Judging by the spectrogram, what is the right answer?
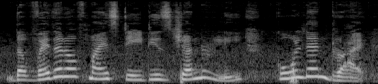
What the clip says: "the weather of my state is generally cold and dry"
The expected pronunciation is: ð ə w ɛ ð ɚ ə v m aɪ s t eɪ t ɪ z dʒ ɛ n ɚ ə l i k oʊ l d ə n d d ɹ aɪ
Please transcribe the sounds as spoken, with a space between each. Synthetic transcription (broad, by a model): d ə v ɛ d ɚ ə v m aɪ s t eɪ t ɪ z dʒ ɛ n ɚ ə l i k oʊ l d ə n d d ɹ aɪ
